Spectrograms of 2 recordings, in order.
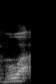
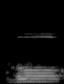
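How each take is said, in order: First: The word ends with a full 'wa' syllable. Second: The word ends with a long 'u' sound. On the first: The speaker calls it wrong. "di wakaf maka bacanya jangan huwa lagi" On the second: The speaker calls it right. "makanya bacanya uh, hu"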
